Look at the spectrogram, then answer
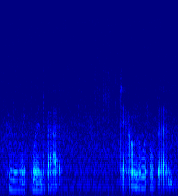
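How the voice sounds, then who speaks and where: A woman talks at a moderate speed while noticeable background noise carries on behind her. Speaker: art teacher. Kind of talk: tutorial. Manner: casual, filler-heavy.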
